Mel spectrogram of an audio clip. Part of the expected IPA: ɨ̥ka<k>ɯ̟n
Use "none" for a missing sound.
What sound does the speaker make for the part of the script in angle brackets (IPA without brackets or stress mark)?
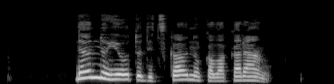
none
